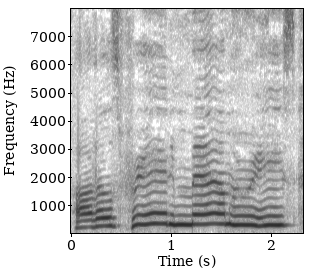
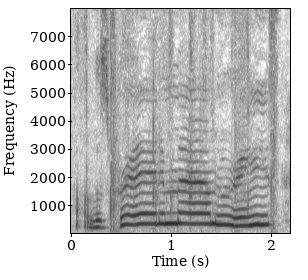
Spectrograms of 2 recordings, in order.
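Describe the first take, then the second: First: Sung. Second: The same line breathed as a whisper. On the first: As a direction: croon it like a ballad. Sings a love song line. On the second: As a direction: whisper the lyric intimately. Whispered repeat of the sung line. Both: Acted.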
